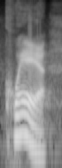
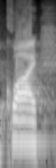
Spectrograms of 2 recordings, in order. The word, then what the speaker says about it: Kwai: The River Kwai is more accurately pronounced to rhyme with the word square and where, as in Quair.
